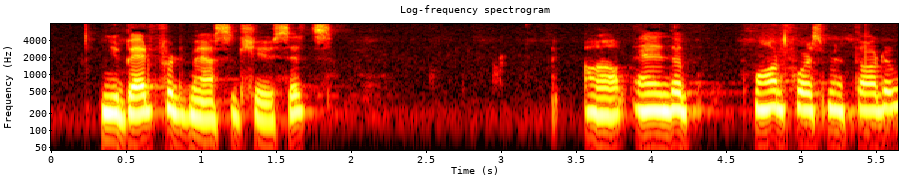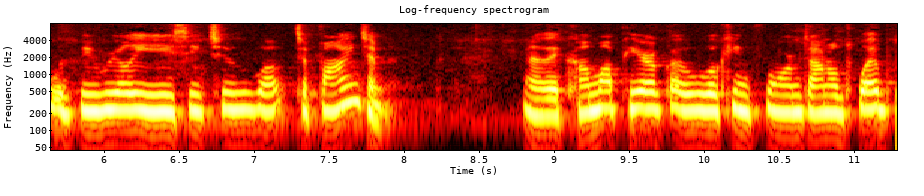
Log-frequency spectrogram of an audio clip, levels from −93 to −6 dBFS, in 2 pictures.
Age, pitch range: 50-69, 180-220 Hz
